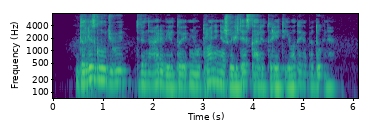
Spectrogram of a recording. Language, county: Lithuanian, Šiauliai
